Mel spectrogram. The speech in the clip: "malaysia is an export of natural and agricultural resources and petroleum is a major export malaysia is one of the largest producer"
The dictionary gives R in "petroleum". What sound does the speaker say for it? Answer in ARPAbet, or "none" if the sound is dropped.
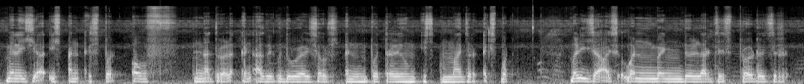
R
